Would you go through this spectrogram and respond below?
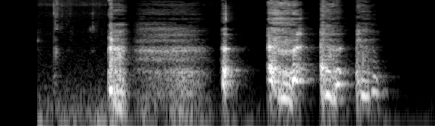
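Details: Girl coughing: a few short coughs, a breath in, then a run of three quick, sharp coughs; repeated coughing.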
